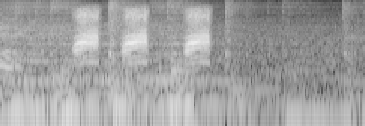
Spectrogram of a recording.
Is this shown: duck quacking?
yes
